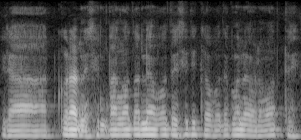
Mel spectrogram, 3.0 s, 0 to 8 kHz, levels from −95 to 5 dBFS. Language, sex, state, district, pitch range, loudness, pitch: Chakma, male, Tripura, Dhalai, 105-120 Hz, -22 LUFS, 115 Hz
